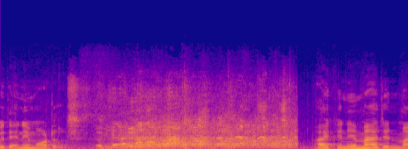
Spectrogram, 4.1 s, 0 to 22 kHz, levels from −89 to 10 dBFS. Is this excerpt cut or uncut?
cut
